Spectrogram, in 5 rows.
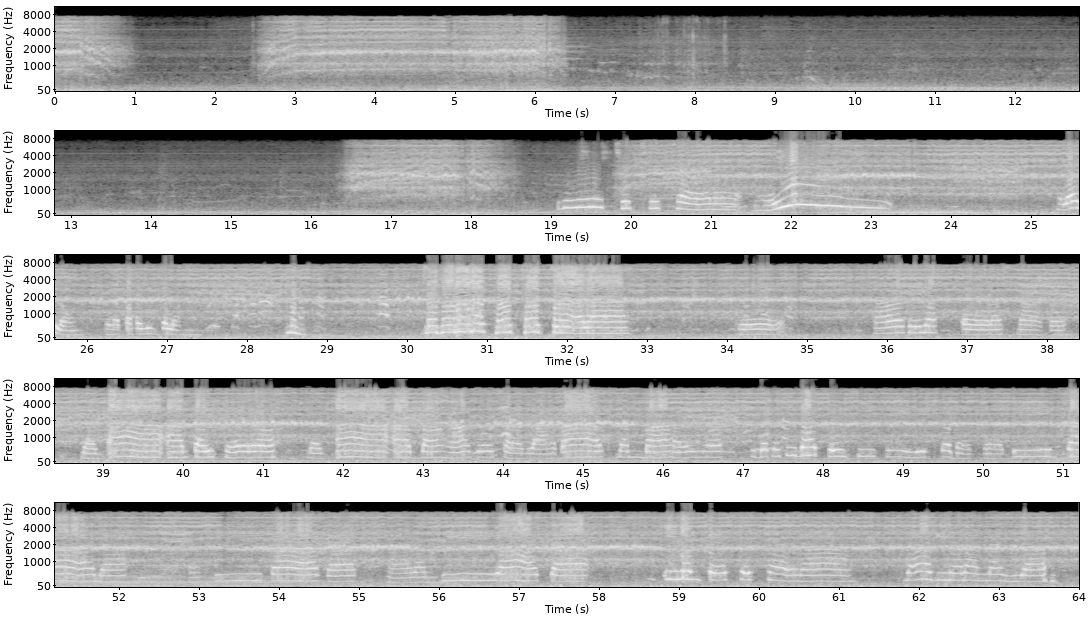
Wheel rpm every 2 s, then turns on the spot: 50, 120, 220, 30, 0, 0, 0, 0, 120, 40, 190, 220, 220, 220, 220, 220, 230, 230, 230, 220, 220, 220, 220, 220, 230, 230, 220, 220, 220, 220, 230, 230.
6-8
